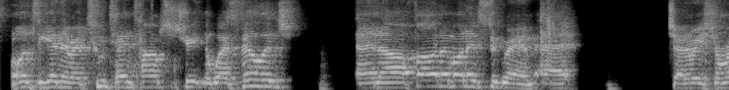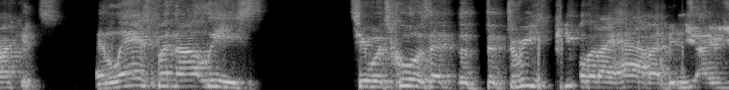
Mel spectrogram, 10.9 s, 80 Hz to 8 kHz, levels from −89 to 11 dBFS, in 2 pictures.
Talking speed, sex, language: 225 wpm, male, English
